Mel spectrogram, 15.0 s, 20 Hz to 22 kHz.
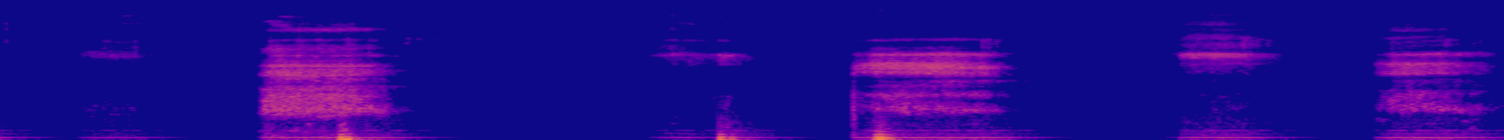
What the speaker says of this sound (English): We are taking 3 long, slow breaths here.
